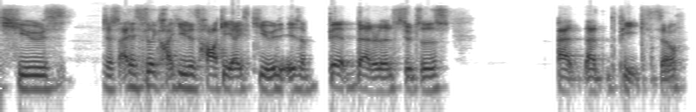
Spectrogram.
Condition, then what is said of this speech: Stuttering. Like I stutter a lot, but like I feel like this is just gonna make my stuttering worse.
